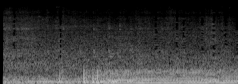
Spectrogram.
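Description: Engine of a road vehicle running close by, its pitch stepping up about a second in as it accelerates.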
